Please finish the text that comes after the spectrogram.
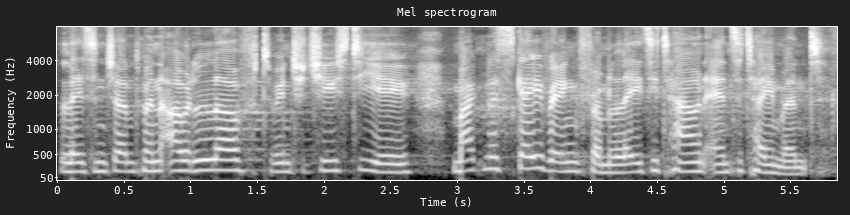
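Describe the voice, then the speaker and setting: A woman's voice: lowish voice, moderate pace, loud music behind the voice. A middle-aged woman hosting from a large auditorium stage, introducing things to an audience on a handheld microphone. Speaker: congress host. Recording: echoey hall PA sound.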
